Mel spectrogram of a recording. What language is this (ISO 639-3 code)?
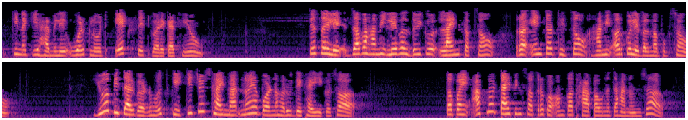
nep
